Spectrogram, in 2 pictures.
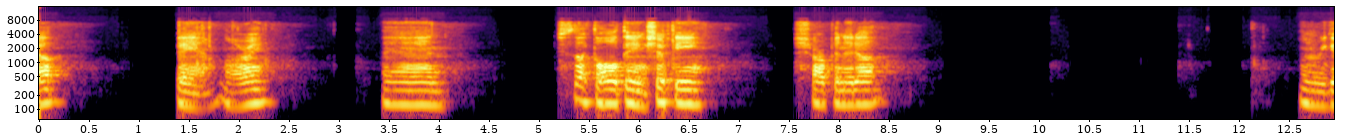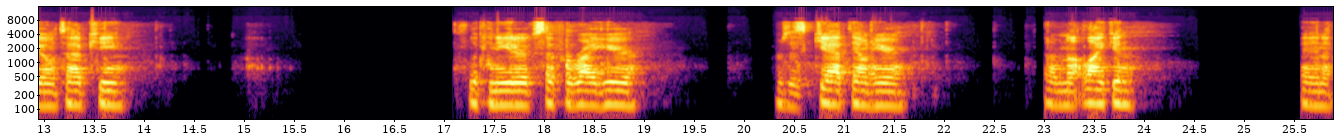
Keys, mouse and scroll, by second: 1.4 middle click, 2.8 click, 5.0 a, 6.1 shift+e, 10.8 shift+middle click, 11.6 middle click, 12.9 Tab, 13.4 middle click, 14.5-17.3 middle drag, 18.5-19.7 middle drag, 20.0 Tab, 21.1 shift+middle click, 21.9 middle click, 22.8 shift+middle click, 24.6 click.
